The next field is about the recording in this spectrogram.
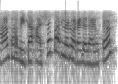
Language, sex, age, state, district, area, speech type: Sindhi, female, 30-45, Uttar Pradesh, Lucknow, urban, conversation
